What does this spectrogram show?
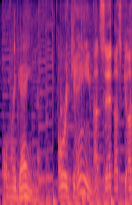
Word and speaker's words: Oregon: Is it Oregon or Origin? Oregon. Right. Just my very Scottish way of saying it. It's I think it's pronounced Oregon.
